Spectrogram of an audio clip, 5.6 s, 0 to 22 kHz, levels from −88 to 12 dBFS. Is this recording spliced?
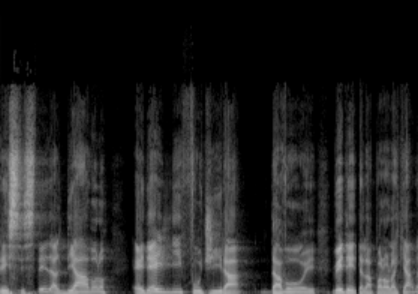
no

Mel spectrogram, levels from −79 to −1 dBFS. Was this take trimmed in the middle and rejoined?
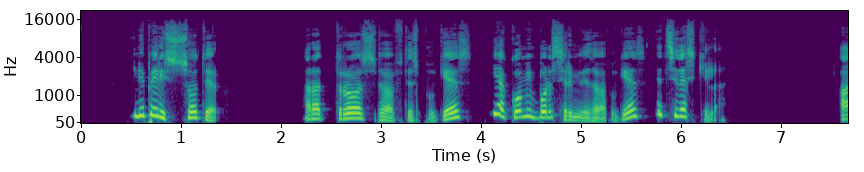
yes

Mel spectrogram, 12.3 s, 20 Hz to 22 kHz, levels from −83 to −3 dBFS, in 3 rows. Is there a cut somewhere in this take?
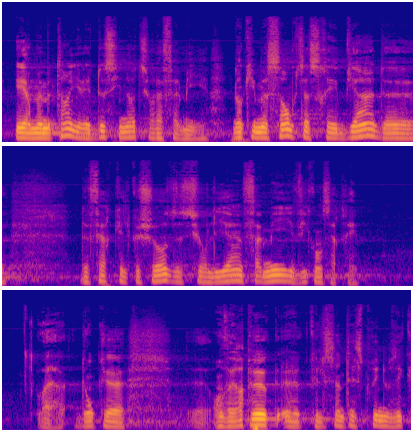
yes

